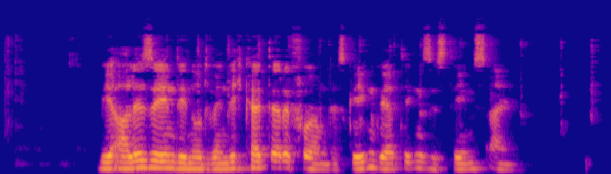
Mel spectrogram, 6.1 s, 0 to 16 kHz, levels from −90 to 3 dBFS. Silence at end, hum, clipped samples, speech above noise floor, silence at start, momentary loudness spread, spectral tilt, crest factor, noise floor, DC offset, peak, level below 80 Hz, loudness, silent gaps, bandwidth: 1 s; none; under 0.1%; 50 dB; 1 s; 12 LU; -5.5 dB/octave; 18 dB; -73 dBFS; under 0.1%; -6 dBFS; -66 dBFS; -23 LUFS; none; 9.2 kHz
